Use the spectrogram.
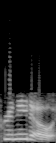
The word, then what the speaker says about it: Greenito: about the name pronunciation I was saying like granito and it sounds like that's kind of what you said is that name it's granito and it is not a a word that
